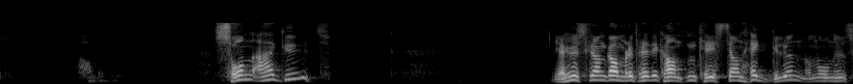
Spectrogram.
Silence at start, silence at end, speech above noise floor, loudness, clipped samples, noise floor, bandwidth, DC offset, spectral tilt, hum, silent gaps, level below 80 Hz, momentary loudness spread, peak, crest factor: 0.8 s; 0 s; 49 dB; -28 LUFS; under 0.1%; -77 dBFS; 7.4 kHz; under 0.1%; -4.5 dB/octave; none; none; -86 dBFS; 12 LU; -10 dBFS; 22 dB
